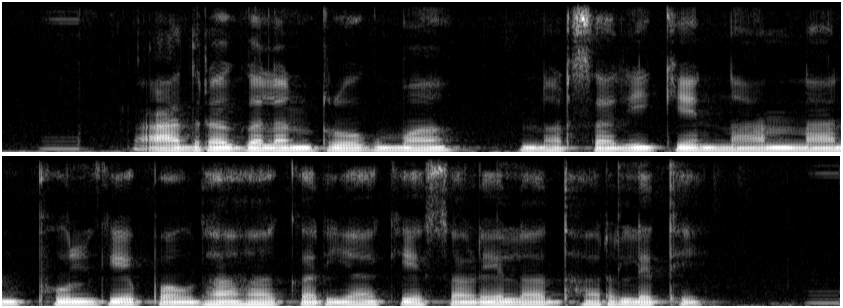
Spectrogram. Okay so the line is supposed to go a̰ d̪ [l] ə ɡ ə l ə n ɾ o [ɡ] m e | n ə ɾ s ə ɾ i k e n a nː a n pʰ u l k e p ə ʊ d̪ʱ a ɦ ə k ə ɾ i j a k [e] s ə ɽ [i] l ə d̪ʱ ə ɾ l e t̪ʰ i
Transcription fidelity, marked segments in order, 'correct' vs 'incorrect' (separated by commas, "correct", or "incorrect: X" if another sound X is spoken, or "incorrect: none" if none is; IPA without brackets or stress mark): incorrect: ɾ, correct, correct, incorrect: e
